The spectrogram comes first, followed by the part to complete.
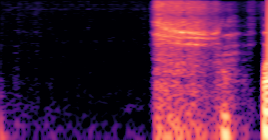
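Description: A man's audible breath into a close microphone, a short sigh or intake lasting about half a second, coming after a second of near silence.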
